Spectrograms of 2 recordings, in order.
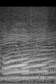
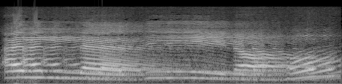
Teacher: ہا کو موٹا میم کو پتلا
